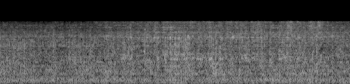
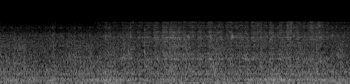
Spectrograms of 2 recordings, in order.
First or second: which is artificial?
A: first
